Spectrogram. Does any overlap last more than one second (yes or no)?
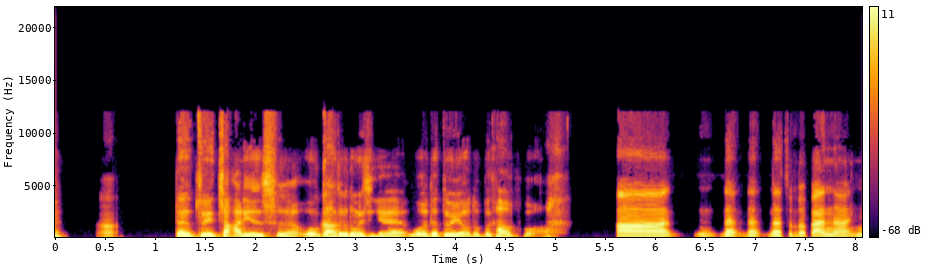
no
